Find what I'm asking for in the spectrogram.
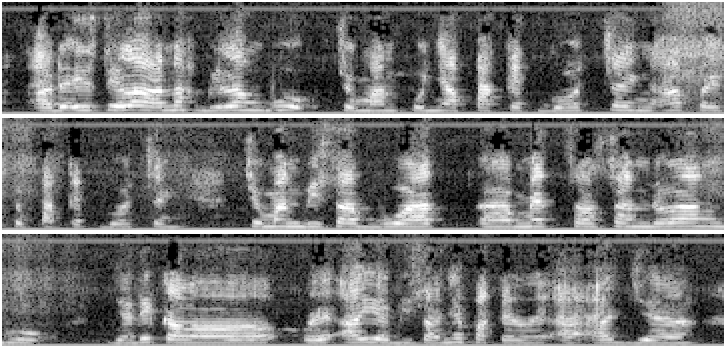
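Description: Moderate pace and monotone, flat intonation. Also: woman, high pitch for a woman. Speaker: school counselor. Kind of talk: panel discussion. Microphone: connection breaking up at times.

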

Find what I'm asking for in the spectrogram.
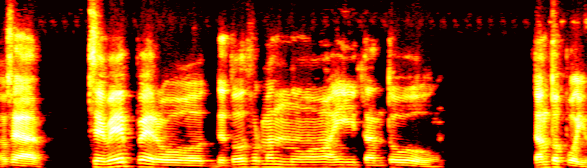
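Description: A man speaks at a very slow pace, leaving long, frequent pauses. His pitch is medium, with ordinary variation. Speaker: podcast co-host. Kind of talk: casual chat.

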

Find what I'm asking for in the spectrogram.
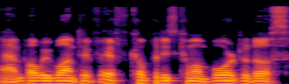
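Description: The speech comes at a very fast pace. It is delivered with an Irish accent. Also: man. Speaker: bee sanctuary founder. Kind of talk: interview conversation. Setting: remote call. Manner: halting, many repetitions.

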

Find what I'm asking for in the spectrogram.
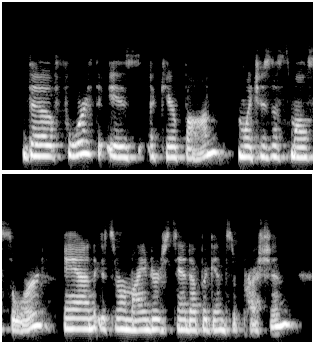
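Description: With an American accent, a woman talks at a moderate pace in a fairly high, somewhat breathy voice. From US East Coast (DC area, New Jersey). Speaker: nonprofit executive director. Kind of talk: interview.

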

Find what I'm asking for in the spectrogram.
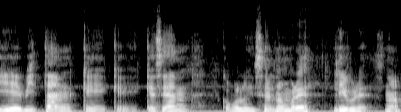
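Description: A man with a Mexican accent talks at a fairly slow pace. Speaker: podcast co-host, accountant. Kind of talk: casual chat.

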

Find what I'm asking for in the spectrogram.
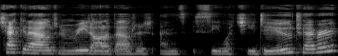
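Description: In an Irish accent, a woman with a medium pitch and ordinary pitch variation speaks at a moderate pace on a very clean recording with a silent background. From Ireland. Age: young. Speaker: podcast host. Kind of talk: casual interview. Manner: animated.

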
